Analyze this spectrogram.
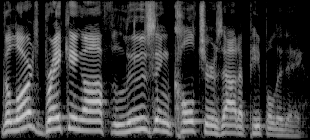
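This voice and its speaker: Animated man preaching a sermon. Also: high voice, unhurried. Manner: animated storytelling, swings from loud to hushed. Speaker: guest preacher. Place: church sanctuary.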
